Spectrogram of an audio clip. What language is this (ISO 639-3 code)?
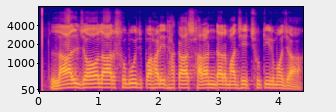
ben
